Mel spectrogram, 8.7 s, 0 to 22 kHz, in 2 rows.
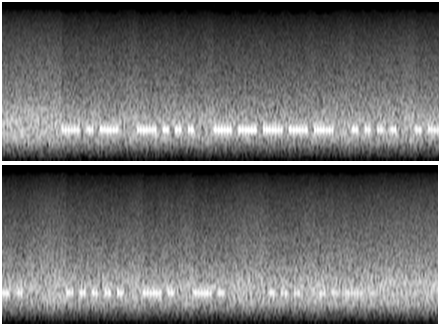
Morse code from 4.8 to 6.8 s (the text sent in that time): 5NN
